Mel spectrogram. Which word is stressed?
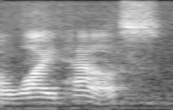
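house. The stress falls on the word house. "which is adjective plus a noun"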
